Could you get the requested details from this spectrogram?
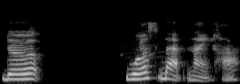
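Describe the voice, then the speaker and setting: A woman teaching English, patiently going over worksheet answers in an unhurried, casual way and spelling out words letter by letter. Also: dry recording, dull audio. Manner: patient, ends phrases with soft polite particles, spells out letters. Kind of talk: slow casual lesson explaining answers.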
